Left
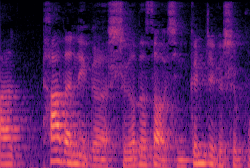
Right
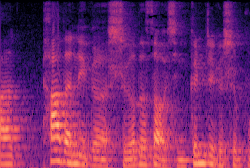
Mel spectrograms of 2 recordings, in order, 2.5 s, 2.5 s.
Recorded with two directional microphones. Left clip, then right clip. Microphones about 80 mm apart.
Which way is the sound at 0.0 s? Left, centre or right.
Right.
